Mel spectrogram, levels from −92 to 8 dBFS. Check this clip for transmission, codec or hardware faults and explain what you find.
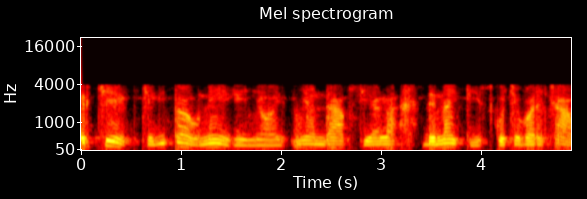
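The speech carries one codec fault from start to finish, the RealAudio 14.4 codec. Its heavy low-rate damage leaves the voice muffled and gargly, which fits a dial-up-era coder working at about 8 kbit/s. The usable band runs roughly 250 Hz to 3.7 kHz, with nothing above 3.8 kHz. Unlike a plain telephone band-limit, which sounds narrow but clean, this adds a bubbling, smeared texture, because the coder models rather than transmits the waveform.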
